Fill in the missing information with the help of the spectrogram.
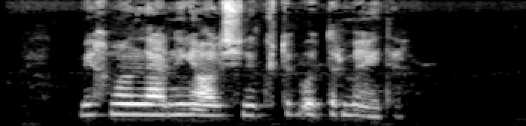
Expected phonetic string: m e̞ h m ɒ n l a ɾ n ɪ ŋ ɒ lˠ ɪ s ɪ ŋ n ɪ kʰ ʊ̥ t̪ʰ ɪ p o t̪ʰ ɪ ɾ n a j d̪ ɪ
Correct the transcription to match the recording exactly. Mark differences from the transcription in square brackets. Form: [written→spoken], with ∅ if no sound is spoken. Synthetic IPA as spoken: m e̞ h m ɒ n l a ɾ n ɪ ŋ ɒ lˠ ɪ [s→ʃ] ɪ [ŋ→∅] n ɪ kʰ ʊ̥ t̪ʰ ɪ p o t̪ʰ ɪ ɾ [n→m] a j d̪ ɪ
